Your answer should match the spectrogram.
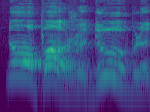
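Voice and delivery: loud, high burst of refusal, then settling; forceful, impulsive objection; defiant refusal. A narrator's reading. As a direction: insist on raising the bet. Gambler refuses to stop.

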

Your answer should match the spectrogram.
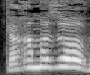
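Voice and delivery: loud, high correcting cry; exasperated correction. A narrator's reading. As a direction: call out the right name forcefully. Correcting mother's mistaken name.

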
